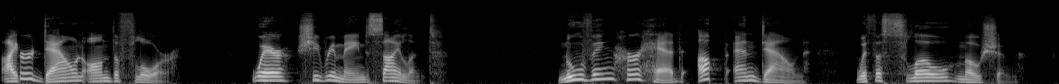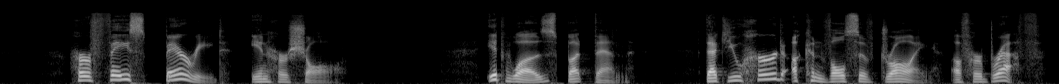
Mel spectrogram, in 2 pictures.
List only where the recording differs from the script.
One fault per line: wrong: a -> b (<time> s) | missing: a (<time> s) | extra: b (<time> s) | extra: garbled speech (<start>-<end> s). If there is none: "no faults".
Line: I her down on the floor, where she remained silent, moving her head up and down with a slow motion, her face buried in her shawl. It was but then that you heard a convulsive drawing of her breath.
no faults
